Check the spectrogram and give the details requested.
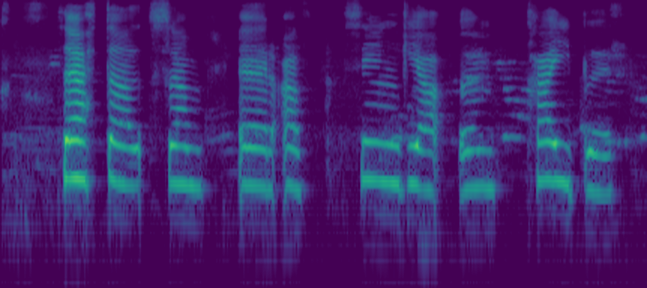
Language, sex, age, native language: Icelandic, other, 18-19, Icelandic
